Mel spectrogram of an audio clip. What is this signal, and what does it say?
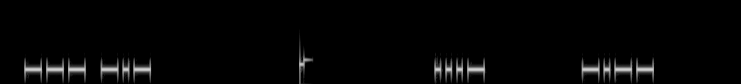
Morse code, heard as a keyed tone, about 22 wpm, spaced as for 11 wpm, 700 Hz. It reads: OK VY
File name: Top 90 QSO Elements - 6x Character Spacing - 22wpm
